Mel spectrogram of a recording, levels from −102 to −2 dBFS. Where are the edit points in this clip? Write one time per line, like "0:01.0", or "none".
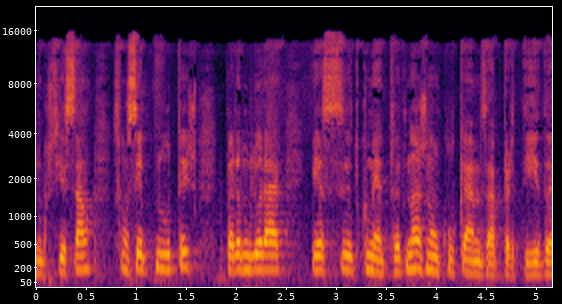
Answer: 0:01.2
